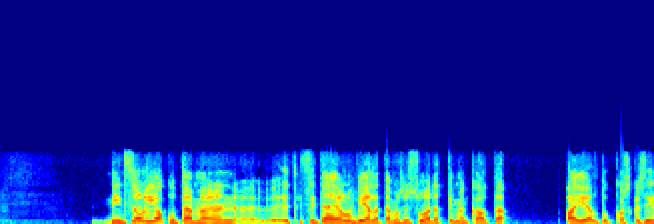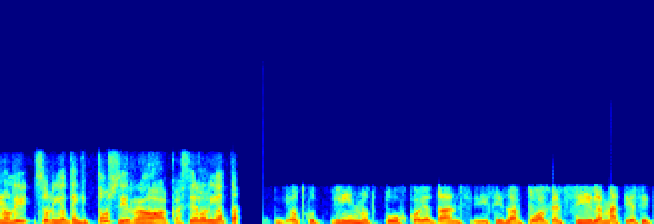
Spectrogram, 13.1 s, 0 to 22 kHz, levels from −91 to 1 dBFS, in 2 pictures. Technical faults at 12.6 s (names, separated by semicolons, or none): fallback to narrowband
